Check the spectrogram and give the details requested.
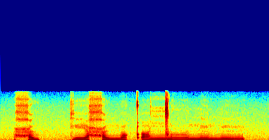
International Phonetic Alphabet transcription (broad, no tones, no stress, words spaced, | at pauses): ħɯ kːeħɯn̪oqʼɤ ŋ͡ǀɤnẽnẽ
